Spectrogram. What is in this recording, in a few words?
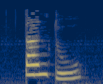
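"单独", Mandarin Chinese; chinese-flashcards; hsk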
